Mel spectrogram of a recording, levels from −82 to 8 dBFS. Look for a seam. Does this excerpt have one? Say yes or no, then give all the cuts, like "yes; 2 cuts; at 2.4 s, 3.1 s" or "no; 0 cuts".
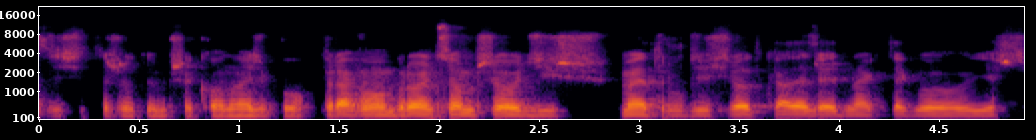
yes; 4 cuts; at 1.4 s, 2.9 s, 3.3 s, 3.9 s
